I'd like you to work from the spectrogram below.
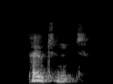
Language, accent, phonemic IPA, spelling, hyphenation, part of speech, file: English, Southern England, /ˈpəʊt(ə)nt/, potent, po‧tent, adjective / noun, LL-Q1860 (eng)-potent.wav
- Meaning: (adjective) 1. Powerful; possessing power; effective 2. Powerful; possessing power; effective.: Possessing authority or influence; persuasive, convincing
